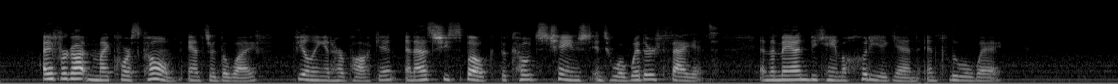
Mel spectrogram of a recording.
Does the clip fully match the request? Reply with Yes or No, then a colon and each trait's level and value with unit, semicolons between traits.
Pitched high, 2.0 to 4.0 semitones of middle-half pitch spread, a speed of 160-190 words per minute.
Yes: high, 200 Hz; average, 2.9 semitones; average, 180 wpm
